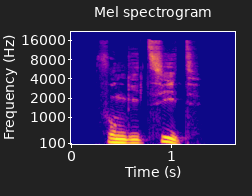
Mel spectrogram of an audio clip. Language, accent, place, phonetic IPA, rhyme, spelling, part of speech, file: German, Germany, Berlin, [fʊŋɡiˈt͡siːt], -iːt, fungizid, adjective, De-fungizid.ogg
- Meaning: fungicidal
